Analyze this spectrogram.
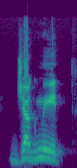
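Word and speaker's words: Jagmeet: ये दिखाया है कि जगमीत is pronounced as जग and rhymes with hug.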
